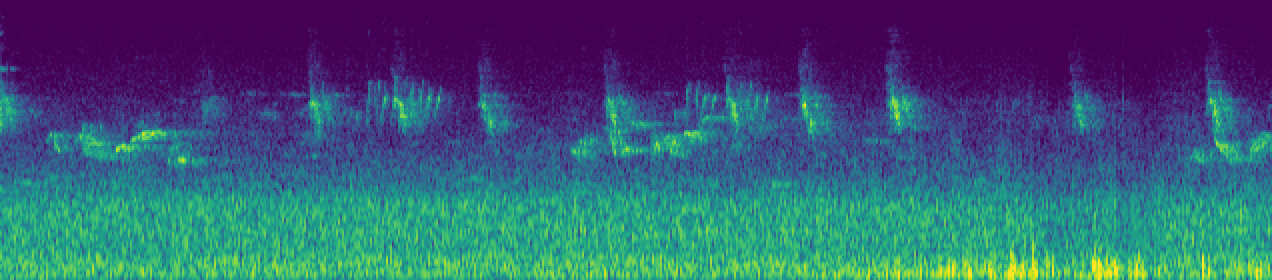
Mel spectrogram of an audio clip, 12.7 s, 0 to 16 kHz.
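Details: A European Goldfinch perching in a tree in Helsinki, Finland, in April 2022, also shaking its feathers, gives bright tinkling twitters and short liquid notes every second or so over a low rumble.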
